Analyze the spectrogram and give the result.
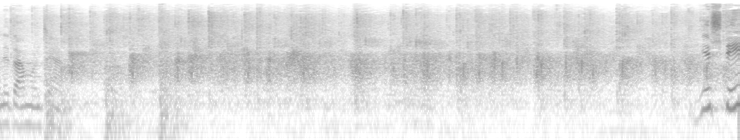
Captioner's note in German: Beifall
